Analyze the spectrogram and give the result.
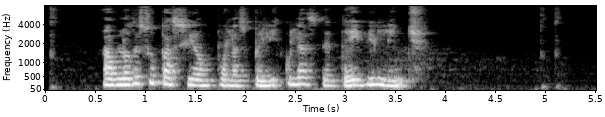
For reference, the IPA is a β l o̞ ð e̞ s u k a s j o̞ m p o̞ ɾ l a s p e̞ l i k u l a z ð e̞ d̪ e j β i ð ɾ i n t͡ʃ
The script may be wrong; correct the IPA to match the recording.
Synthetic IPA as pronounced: a β l o̞ ð e̞ s u p a s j o̞ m p o̞ ɾ l a s p e̞ l i k u l a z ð e̞ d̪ e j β i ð l i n t͡ʃ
